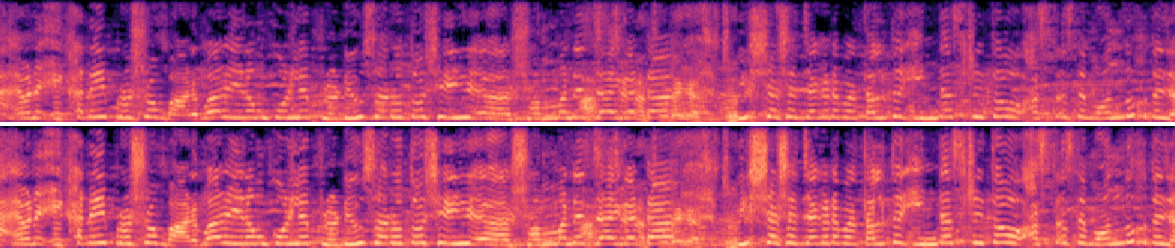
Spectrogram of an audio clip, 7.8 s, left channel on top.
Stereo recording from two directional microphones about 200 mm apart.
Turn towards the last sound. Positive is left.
turn(degrees=-30)  # may be behind; listen again after turning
